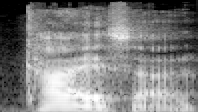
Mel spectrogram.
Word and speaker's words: Caesar: the eye diphthong so the idea of kayasar which was the correct way to speak In classical Latin was already coexisting for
